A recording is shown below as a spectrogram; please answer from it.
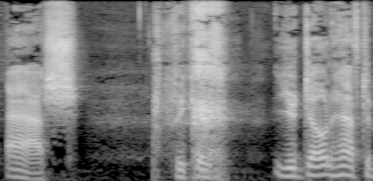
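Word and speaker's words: X Æ A-12: Apparently, it's pronounced Ash, because you don't have to be in a cult to be stupid.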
